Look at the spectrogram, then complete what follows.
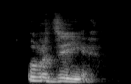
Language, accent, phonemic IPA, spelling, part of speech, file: French, Canada, /uʁ.diʁ/, ourdir, verb, LL-Q150 (fra)-ourdir.wav
- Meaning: 1. to warp (set up a weaving frame) 2. to plot (set up a plan)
